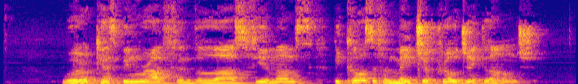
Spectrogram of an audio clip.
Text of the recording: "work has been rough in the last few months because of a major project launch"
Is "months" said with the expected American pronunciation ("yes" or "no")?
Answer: yes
